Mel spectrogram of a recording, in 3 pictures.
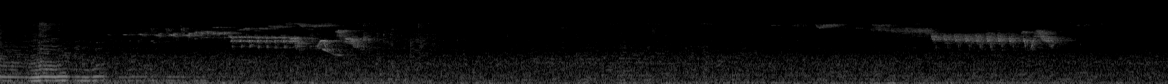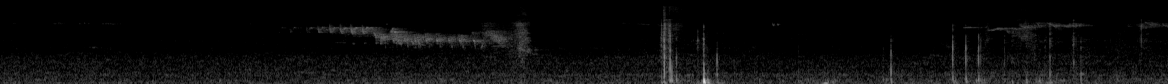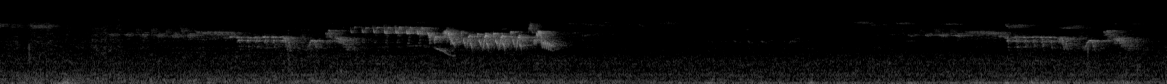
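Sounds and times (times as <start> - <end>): bird singing trilled phrases: 24.7 - 31.4.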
